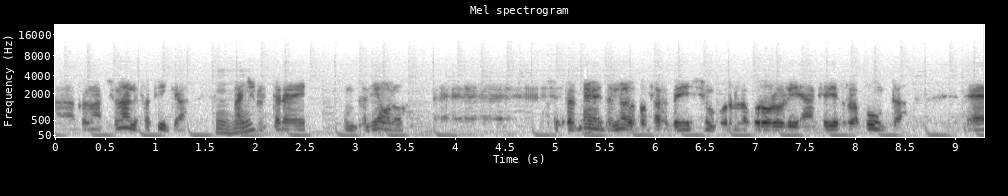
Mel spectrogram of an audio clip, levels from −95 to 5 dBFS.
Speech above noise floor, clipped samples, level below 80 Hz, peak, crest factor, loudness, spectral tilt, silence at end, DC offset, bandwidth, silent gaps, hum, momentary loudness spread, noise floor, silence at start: 22 dB; under 0.1%; -56 dBFS; -10 dBFS; 20 dB; -30 LUFS; -6.5 dB/octave; 0 s; under 0.1%; 9.2 kHz; none; none; 16 LU; -51 dBFS; 0 s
